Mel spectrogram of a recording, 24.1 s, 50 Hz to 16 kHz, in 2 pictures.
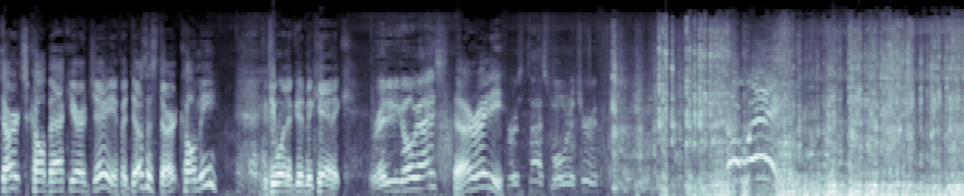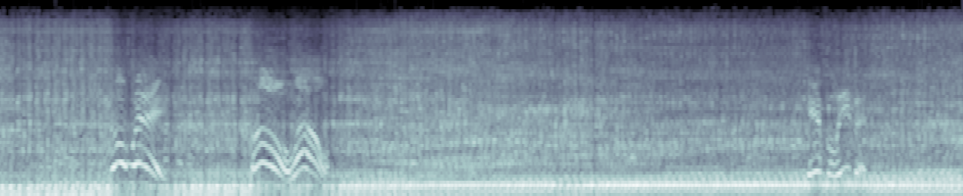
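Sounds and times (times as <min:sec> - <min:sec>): car engine running: 0:08.2 - 0:24.0.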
